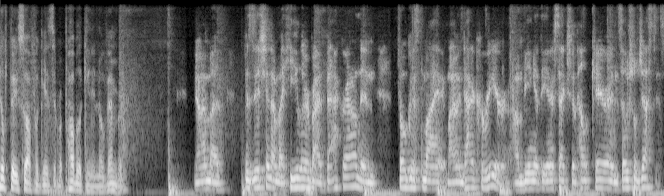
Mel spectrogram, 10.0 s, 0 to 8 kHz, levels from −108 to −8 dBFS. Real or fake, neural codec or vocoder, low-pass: fake; codec, 16 kHz, 16 kbps, FreqCodec, smaller model; 7.2 kHz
